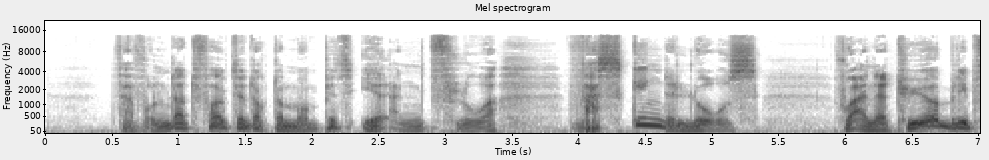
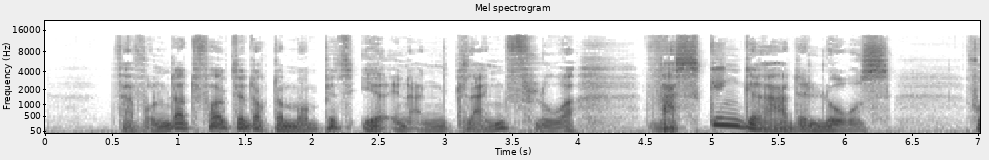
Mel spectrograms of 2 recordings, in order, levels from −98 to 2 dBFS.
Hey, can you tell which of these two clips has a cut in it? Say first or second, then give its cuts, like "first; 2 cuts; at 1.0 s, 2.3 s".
first; 3 cuts; at 2.6 s, 2.9 s, 4.6 s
